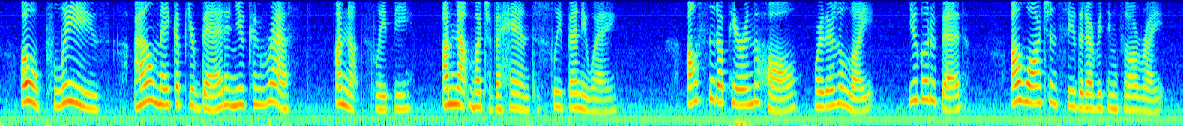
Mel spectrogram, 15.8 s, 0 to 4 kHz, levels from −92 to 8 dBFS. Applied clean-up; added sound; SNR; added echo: none; none; none; none.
